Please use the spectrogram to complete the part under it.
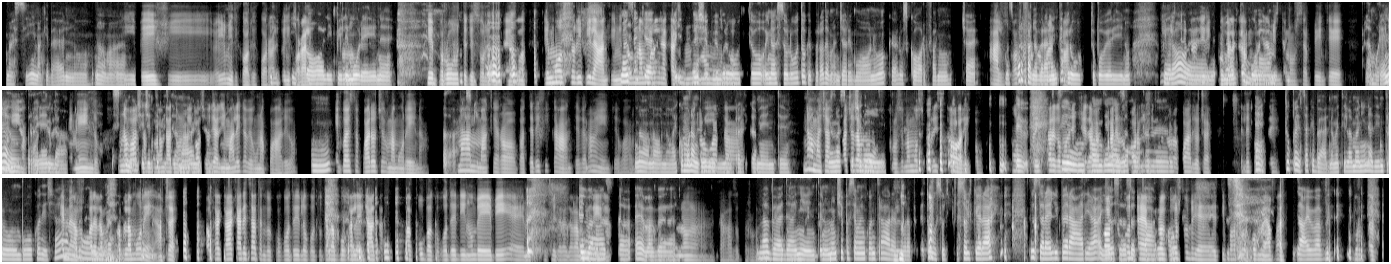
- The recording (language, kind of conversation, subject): Italian, unstructured, Quale esperienza ti sembra più unica: un volo in parapendio o un’immersione subacquea?
- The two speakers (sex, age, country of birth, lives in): female, 50-54, Italy, Italy; female, 55-59, Italy, Italy
- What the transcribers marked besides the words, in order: drawn out: "pesci"; unintelligible speech; "insomma" said as "nsoma"; laugh; distorted speech; "Cioè" said as "ceh"; tapping; "sembra" said as "semba"; chuckle; "cioè" said as "ceh"; "proprio" said as "propio"; "cioè" said as "ceh"; laugh; in English: "baby"; unintelligible speech; unintelligible speech; laugh; "perché" said as "pecché"; laughing while speaking: "solcherai"; chuckle; laughing while speaking: "far"; laughing while speaking: "S"; chuckle; laughing while speaking: "va bene"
